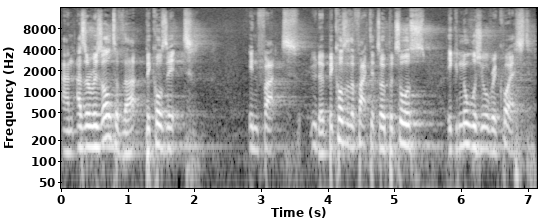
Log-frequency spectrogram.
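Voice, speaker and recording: A man in the audience asks a detailed question in a slightly raised voice. He repeats words and rephrases as he tries to make himself clear. His voice carries long reverb from a large lecture hall. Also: fairly high pitch, fairly even intonation, moderate pace, a little mellow. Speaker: audience member asking a question. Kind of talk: question from the floor.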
